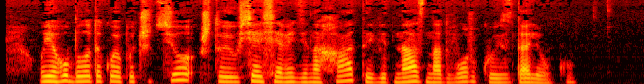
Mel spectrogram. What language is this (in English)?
Belarusian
